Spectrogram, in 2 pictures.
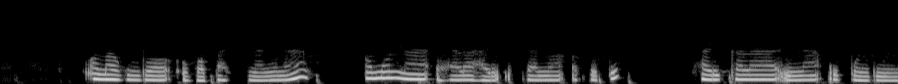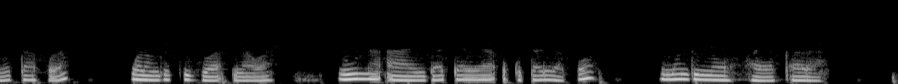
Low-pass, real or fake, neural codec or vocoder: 5.4 kHz; real; none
